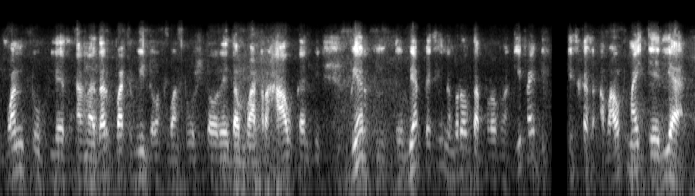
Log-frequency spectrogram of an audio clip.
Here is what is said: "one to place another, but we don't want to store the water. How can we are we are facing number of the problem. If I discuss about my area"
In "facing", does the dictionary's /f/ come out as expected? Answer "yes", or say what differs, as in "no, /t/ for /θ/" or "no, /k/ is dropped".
no, /p/ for /f/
